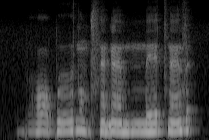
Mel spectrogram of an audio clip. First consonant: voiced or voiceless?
voiced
